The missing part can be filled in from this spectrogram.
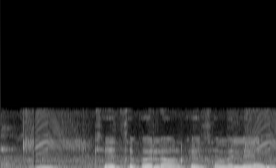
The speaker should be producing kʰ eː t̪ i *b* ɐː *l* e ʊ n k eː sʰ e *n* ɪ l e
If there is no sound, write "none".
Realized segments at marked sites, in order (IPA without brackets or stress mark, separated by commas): p, l, m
